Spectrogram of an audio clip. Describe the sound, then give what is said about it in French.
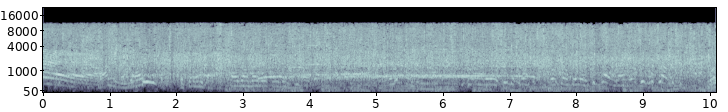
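Audience applause for a singer at a tribute show, a dense continuous clapping wash lasting several seconds. A voice speaks over the clapping throughout. “Vous pouvez applaudir Jonathan.”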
